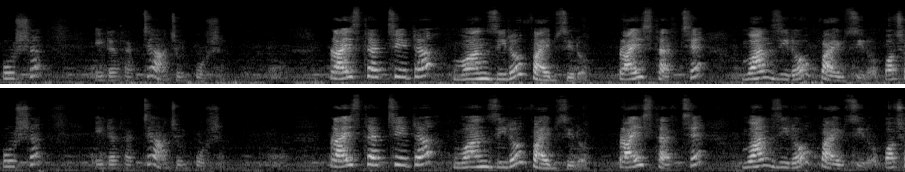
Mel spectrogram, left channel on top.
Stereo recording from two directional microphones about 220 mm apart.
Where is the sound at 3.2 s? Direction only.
15° left (ahead or behind).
